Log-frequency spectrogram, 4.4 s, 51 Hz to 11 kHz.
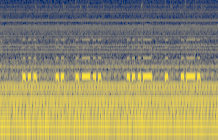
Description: Morse code, heard as a keyed tone, about 22 wpm, spaced as for 16 wpm, 590 Hz, with noise. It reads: SILVER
